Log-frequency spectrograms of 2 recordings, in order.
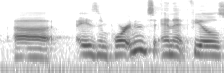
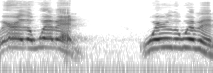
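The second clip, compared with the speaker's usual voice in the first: put-on very loud, high-pitched old lady voice; 9 semitones higher, 9 dB louder than usual. Recalling raising her hand as a tiny child and asking; old lady voice. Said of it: "that you're an old lady voice when you do it too".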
